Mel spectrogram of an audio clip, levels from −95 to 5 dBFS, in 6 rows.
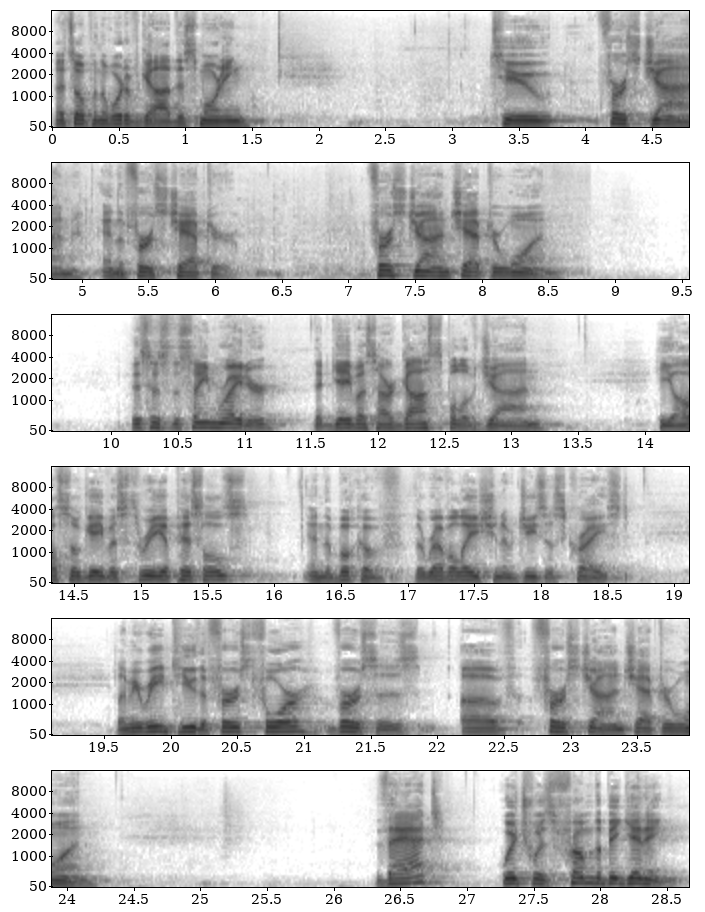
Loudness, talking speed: -24 LUFS, 140 wpm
